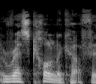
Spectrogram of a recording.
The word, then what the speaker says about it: Raskolnikov: R- Raskolnikov? Raskolnikov is how I've heard it pronounced.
